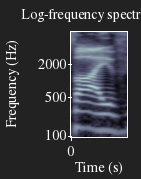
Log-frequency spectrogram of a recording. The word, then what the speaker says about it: Vive: The Vi is that was how it's pronounced? Vive. Yeah. Vive uh HTC Vive.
